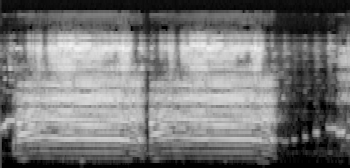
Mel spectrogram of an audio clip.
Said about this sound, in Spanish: el torito llegó a la ribera, empezó a mugir poderosamente.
